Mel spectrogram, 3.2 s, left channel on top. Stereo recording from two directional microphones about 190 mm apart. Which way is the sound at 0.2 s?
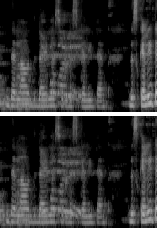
20° left (ahead or behind).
